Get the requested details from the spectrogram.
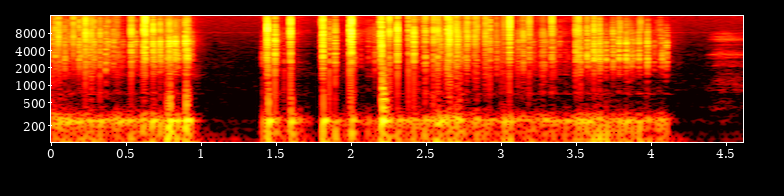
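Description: Long pointed acrylic nails of both hands scratch a black metal mesh microphone grille. The result is a dense run of rapid, rough scratching taps with a heavy low rumble and brief bright clicks, stopping for a moment before it resumes and fades out.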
